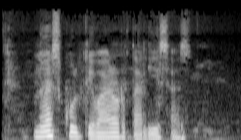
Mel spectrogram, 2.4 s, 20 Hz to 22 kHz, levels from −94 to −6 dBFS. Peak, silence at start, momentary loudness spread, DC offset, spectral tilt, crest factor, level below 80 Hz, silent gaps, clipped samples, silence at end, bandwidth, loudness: -4 dBFS; 0.05 s; 13 LU; under 0.1%; -5.5 dB/octave; 18 dB; -46 dBFS; none; under 0.1%; 0.55 s; 16 kHz; -21 LUFS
